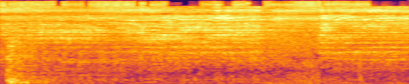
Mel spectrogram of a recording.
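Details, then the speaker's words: Boxer Jocks robot boxing machine, sitting dormant over a year, engine-driven compressor running: steady sharp hiss of escaping air throughout with no pulsing; a blown air line dumps all pressure, so the punching doesn't work until the line is replaced. "So as you hear that airline whistling out, that's a pretty easy fix."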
